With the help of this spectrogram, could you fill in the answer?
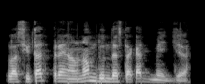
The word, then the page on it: destacat: catalan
